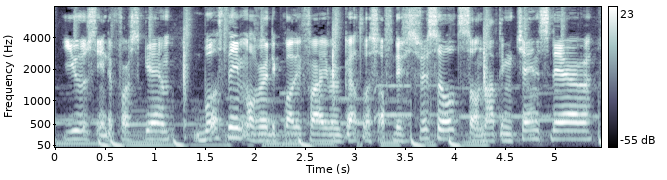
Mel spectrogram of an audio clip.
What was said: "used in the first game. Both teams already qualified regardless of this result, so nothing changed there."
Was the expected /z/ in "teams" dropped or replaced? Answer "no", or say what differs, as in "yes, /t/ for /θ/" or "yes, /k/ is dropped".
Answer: yes, /z/ is dropped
